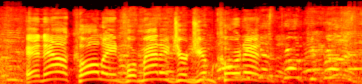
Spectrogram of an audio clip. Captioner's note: crowd cheering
